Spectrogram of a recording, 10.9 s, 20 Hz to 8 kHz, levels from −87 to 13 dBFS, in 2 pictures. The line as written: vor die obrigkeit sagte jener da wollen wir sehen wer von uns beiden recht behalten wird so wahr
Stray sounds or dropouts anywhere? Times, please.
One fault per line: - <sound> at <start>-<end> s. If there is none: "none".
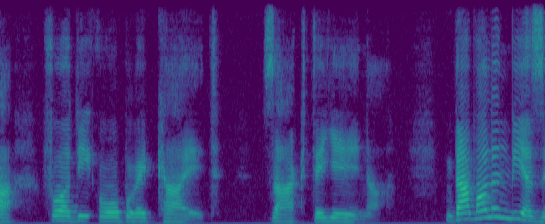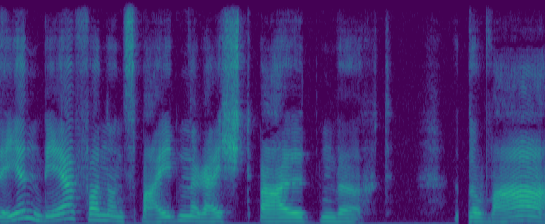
- dropout at 10.0-10.1 s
